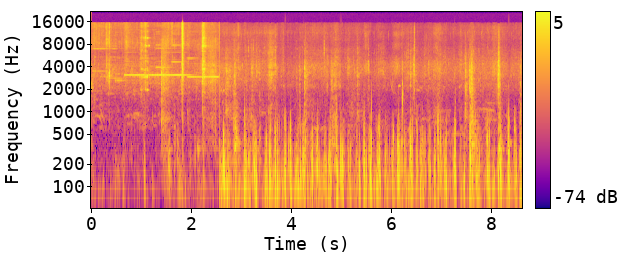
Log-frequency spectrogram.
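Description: Quiet at first, then about a third of the way in a loud, irregular low rumbling and buffeting sets in, typical of wind blowing on the phone's microphone.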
